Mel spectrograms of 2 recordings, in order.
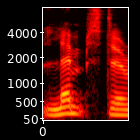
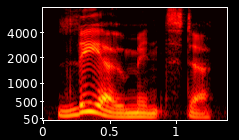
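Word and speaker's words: Leominster: and you'll see that lempster is actually if you were to try and pronounce it phonetically leo minster and i'm sure people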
